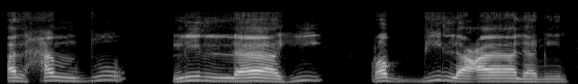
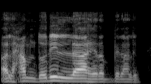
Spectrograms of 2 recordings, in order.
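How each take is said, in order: First: The vowels have the clear maroof quality. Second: The vowels have the unclear majhool quality. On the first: The speaker calls it right. "और मारूफ क्या है" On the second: The speaker calls it wrong. "ये मजहूल है।"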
